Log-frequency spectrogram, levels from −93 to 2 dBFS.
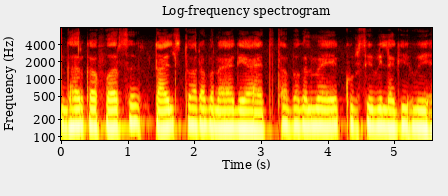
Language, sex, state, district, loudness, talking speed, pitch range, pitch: Hindi, male, Jharkhand, Deoghar, -13 LUFS, 185 wpm, 145-155 Hz, 150 Hz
